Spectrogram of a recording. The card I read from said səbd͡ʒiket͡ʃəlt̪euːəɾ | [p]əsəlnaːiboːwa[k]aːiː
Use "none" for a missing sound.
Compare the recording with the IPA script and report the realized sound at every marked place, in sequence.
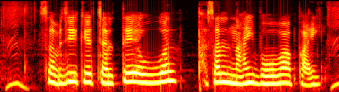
pʰ, p

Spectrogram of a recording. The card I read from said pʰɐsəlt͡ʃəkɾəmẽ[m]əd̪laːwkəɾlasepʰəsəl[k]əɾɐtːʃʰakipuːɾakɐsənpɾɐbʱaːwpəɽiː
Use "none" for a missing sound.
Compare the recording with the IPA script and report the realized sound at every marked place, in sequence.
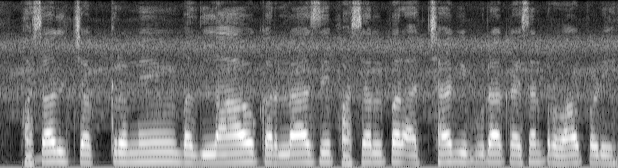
b, p

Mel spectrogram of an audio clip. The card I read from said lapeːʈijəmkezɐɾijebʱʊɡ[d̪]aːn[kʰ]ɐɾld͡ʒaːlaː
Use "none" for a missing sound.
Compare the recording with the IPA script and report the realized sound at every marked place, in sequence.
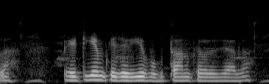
t̪, k

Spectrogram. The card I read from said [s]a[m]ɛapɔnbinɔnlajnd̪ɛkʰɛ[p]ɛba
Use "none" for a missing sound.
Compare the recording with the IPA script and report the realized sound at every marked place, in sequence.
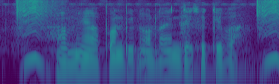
h, m, k

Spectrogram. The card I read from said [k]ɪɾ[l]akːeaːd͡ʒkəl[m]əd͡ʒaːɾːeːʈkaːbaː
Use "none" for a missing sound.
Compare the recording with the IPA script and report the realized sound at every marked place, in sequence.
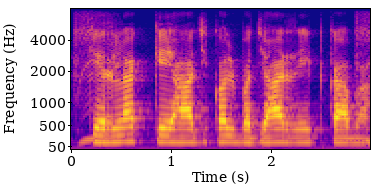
k, l, b

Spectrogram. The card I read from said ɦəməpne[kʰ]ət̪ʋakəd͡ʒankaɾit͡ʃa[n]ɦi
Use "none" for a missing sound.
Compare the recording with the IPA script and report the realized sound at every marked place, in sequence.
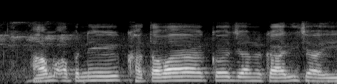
kʰ, none

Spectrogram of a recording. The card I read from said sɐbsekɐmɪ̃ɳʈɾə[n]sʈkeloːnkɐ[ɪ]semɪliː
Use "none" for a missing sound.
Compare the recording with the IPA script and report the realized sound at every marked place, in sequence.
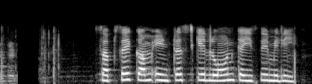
none, i

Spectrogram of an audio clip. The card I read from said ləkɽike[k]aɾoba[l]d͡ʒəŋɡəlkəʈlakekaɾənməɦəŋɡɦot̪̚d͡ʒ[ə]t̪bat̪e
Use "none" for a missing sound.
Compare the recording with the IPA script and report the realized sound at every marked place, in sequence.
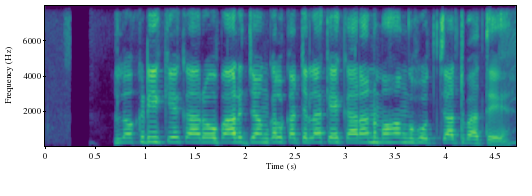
k, ɾ, a

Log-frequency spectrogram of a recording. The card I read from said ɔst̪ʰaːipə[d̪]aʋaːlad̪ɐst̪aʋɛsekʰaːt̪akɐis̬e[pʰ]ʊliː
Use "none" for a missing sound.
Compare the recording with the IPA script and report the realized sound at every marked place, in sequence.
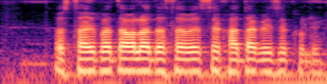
t̪, kʰ

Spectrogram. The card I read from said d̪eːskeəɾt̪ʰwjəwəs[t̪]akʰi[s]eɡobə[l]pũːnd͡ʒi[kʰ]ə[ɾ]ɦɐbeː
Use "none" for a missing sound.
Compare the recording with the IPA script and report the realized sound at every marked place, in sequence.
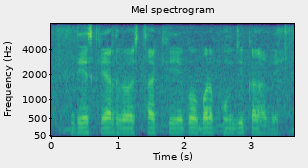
t̪ʰ, none, ɽ, k, ɾ

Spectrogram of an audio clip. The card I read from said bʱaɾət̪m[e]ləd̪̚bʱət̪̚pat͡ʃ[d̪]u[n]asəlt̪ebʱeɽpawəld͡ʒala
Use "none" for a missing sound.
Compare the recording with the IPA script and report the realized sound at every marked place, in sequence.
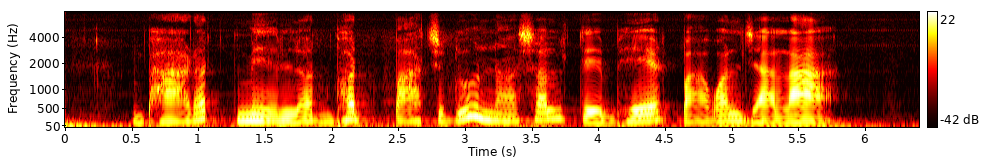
e, d̪, n

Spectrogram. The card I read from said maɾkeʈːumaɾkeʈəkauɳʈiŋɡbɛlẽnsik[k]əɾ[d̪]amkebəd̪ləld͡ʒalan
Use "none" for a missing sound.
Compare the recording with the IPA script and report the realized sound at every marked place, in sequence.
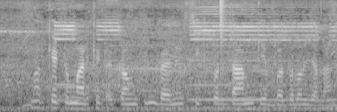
p, d̪

